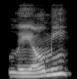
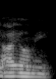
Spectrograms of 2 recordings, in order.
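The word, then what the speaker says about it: Iommi: He formed Black Sabbath in 1968 alongside Tony Leomi. Tony Ayami.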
